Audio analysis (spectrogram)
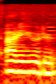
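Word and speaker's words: ありうる: Oh, but technically it's ariuru.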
